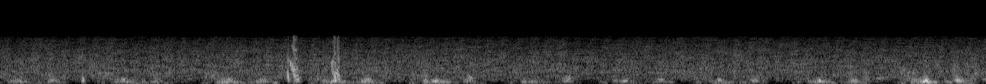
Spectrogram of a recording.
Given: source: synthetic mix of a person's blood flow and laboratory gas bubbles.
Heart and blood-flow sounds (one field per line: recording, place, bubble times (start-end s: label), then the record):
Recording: Doppler ultrasound of blood flow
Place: precordium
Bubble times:
0.81-0.86 s: bubbles
2.86-3.02 s: bubbles
3.31-3.41 s: bubbles
From the record:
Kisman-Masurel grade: 122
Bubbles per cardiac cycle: 1 to 2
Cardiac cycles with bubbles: 10 to 50%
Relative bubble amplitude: moderate (0.250 to 0.450)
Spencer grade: 2 (many but less than half of the cardiac periods contain bubble signals, singularly or in groups)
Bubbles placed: anywhere in the cardiac cycle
